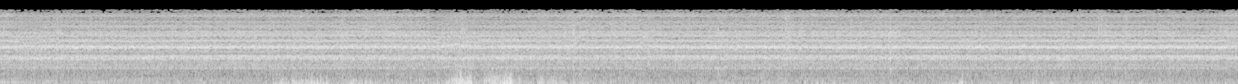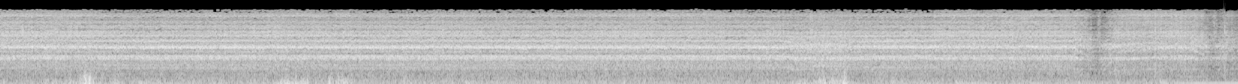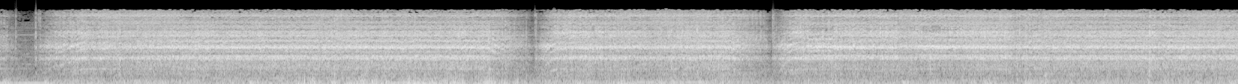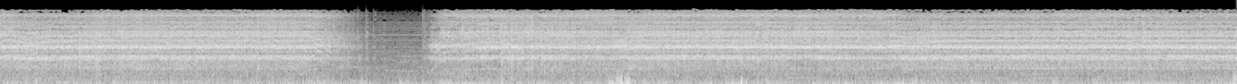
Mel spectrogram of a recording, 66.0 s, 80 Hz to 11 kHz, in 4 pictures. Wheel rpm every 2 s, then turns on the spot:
160, 160, 160, 160, 160, 160, 160, 160, 160, 160, 160, 160, 160, 160, 160, 130, 70, 150, 160, 130, 120, 110, 160, 160, 160, 160, 140, 40, 160, 160, 160, 160, 160.
none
